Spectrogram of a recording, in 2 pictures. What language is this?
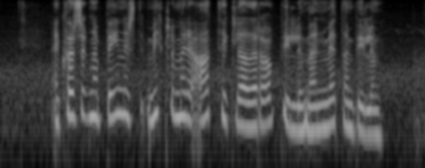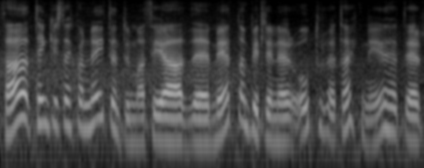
Icelandic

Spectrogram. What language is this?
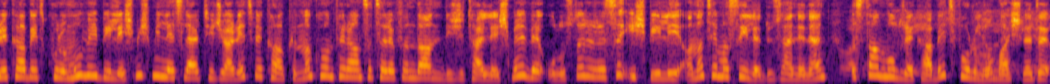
Turkish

